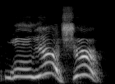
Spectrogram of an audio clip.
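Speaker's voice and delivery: high-pitched, unconvincing acceptance; feigned casual agreement. Retold or imitated. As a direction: go squeaky while pretending it's no problem.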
